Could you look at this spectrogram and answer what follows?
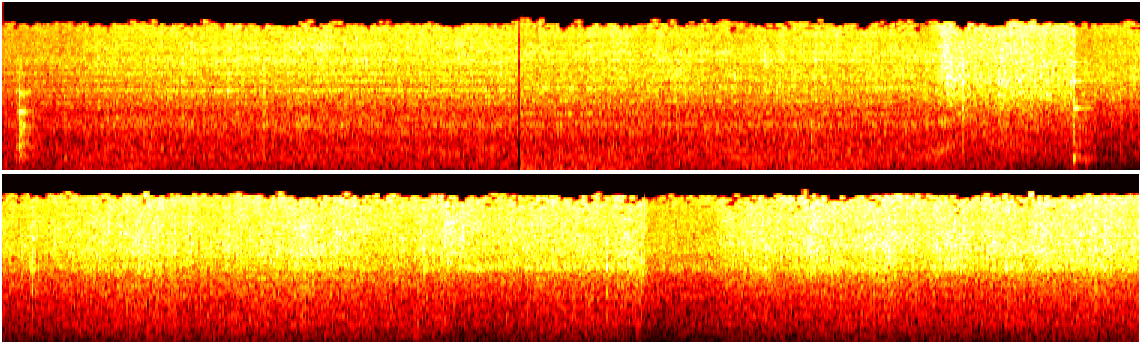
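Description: Chicken pieces frying in a frying pan: a steady sizzle that gets louder about six seconds in and again near the end as the pieces are turned, with a couple of sharp clicks of tongs against the pan.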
